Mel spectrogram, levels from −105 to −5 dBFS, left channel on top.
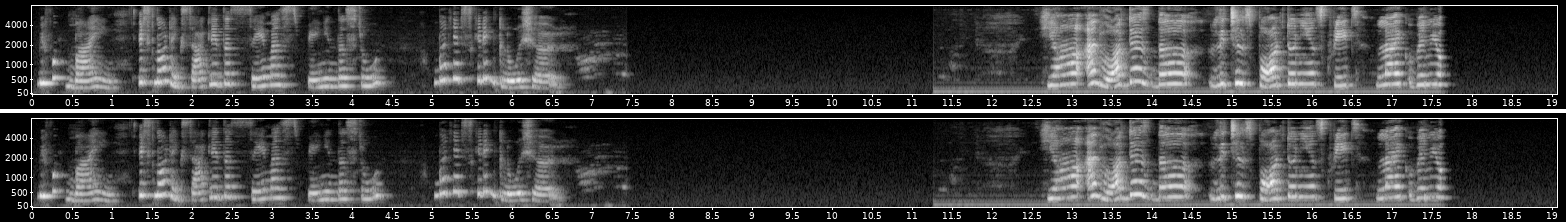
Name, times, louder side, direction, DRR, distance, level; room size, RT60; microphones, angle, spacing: voice 1, 0.1-1.1 1.3-4.4 5.0-7.1, left 2 dB, 65° left, 0.9 m, -28 dB
voice 2, 12.6-17.6, left 3 dB, 35° left, 0.5 m, -24 dB
2.7 x 2.2 x 3.2 m
head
